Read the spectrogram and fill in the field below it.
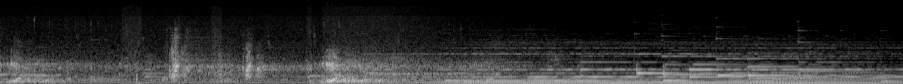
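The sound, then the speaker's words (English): Humpback whale calls echo underwater, several whales countercalling back and forth: a series of low groaning moans and short rising cries in the first few seconds, then long sustained tonal wails, one call seemingly answering another. “sometimes even just to sort of sit with my toes in the water and my eyes closed and listen to the whales, gave me so much insight into how these animals were interacting with each other, because you can hear them countercalling back and forth.”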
